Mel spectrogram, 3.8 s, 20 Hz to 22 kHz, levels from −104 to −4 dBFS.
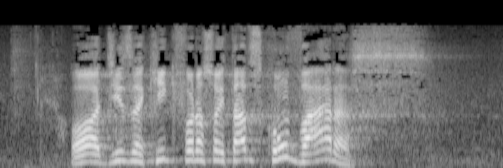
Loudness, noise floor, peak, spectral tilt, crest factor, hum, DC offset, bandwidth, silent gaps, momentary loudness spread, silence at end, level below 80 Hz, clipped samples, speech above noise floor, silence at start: -18 LUFS; -50 dBFS; -2 dBFS; -2.5 dB/octave; 18 dB; none; under 0.1%; 11.5 kHz; none; 10 LU; 0.55 s; -62 dBFS; under 0.1%; 32 dB; 0.1 s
